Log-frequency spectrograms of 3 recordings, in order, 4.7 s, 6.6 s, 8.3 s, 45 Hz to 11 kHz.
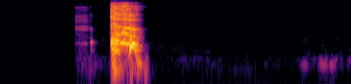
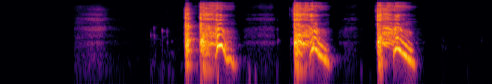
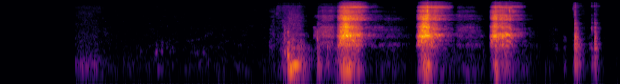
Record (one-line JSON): {"cough_length": "4.7 s", "cough_amplitude": 29590, "cough_signal_mean_std_ratio": 0.23, "three_cough_length": "6.6 s", "three_cough_amplitude": 32767, "three_cough_signal_mean_std_ratio": 0.35, "exhalation_length": "8.3 s", "exhalation_amplitude": 23436, "exhalation_signal_mean_std_ratio": 0.24, "survey_phase": "beta (2021-08-13 to 2022-03-07)", "age": "65+", "gender": "Female", "wearing_mask": "No", "symptom_none": true, "smoker_status": "Never smoked", "respiratory_condition_asthma": false, "respiratory_condition_other": false, "recruitment_source": "REACT", "submission_delay": "1 day", "covid_test_result": "Negative", "covid_test_method": "RT-qPCR"}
